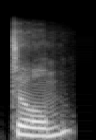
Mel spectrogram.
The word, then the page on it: tome: Indian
